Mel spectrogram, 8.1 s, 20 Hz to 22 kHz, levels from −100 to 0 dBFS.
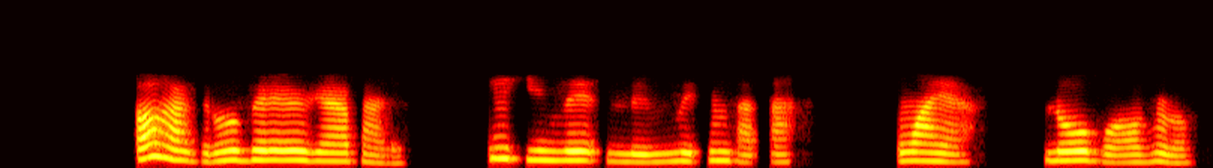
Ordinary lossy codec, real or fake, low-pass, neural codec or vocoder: AAC, 32 kbps; fake; 3.6 kHz; codec, 24 kHz, 0.9 kbps, WavTokenizer, large speech release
